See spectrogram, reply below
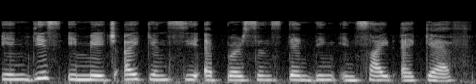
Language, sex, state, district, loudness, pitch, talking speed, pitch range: English, female, Nagaland, Kohima, -15 LUFS, 205 Hz, 150 wpm, 195-220 Hz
